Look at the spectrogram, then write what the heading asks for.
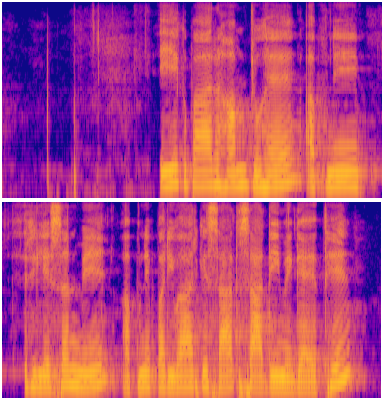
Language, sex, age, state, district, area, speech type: Hindi, female, 45-60, Uttar Pradesh, Varanasi, urban, spontaneous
